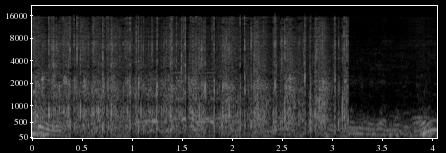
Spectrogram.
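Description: An outdoor audience at the Enduro Provins Carp Open fishing competition claps for the winning carp team, a dense burst of applause mixed with talking that stops abruptly near the end.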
